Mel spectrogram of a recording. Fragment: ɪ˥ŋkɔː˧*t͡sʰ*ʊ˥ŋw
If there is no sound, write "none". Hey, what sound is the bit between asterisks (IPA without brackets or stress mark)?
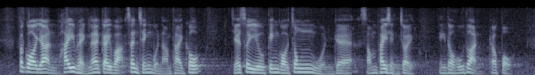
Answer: t͡s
